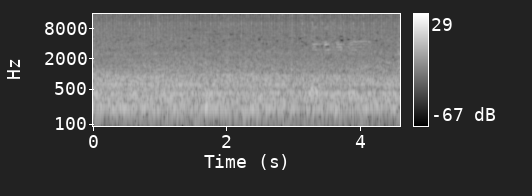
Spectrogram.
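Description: Chevrolet Cruze's 1.8-litre Ecotec petrol four-cylinder idling steadily, heard close up under the open bonnet. It runs very smoothly, as a sound engine should.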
